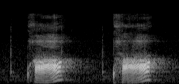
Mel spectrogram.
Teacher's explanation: The voiced B sound has changed into a voiceless P.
